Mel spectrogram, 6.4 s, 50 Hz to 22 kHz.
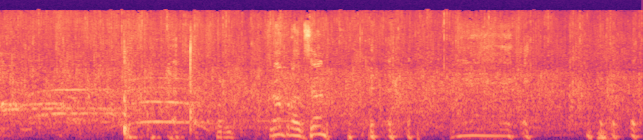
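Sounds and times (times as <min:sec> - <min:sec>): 
applause: 0:00.0 - 0:06.4
people laughing: 0:01.3 - 0:02.0, 0:03.2 - 0:06.4
speech: 0:02.2 - 0:04.1.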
